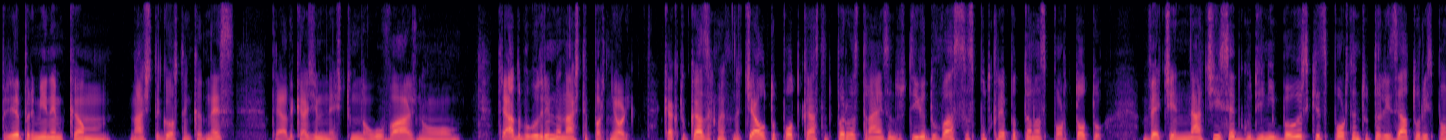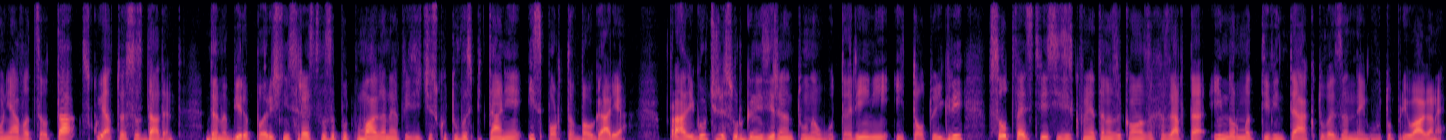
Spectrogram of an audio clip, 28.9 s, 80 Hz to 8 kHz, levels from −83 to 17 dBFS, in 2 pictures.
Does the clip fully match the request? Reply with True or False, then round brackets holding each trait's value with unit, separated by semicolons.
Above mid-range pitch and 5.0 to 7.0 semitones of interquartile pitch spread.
False (135 Hz; 5.3 semitones)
